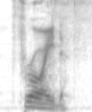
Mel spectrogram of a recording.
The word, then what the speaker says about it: Freud: Freud. Say Freud. – Freud. My mouth doesn't move that way. Freud. – What is wrong with you? Freud. – I don't say Freudian. Freud. – Freud.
